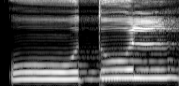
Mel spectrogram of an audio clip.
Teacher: Kalau wasal jadi pendek, gugur madnya. Namanya takhallus bil hadfi. Kenapa? Karena ada pertemuan 2 huruf sukun, di mana sukun pertama adalah waw sukun, sukun kedua adalah lam sukun. · Sukun bertemu sukun tidak bisa dibaca sehingga sukun pertama dilepaskan.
